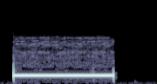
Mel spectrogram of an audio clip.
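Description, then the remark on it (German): A telephone ringing tone: one steady, mid-pitched electronic beep lasting about a second, sounding loud and alone before it cuts off into silence. “Jetzt klingelt's.”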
